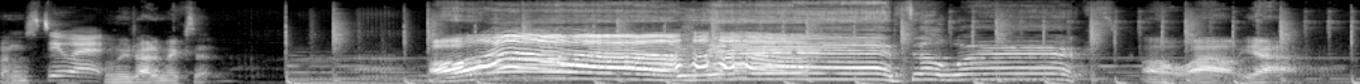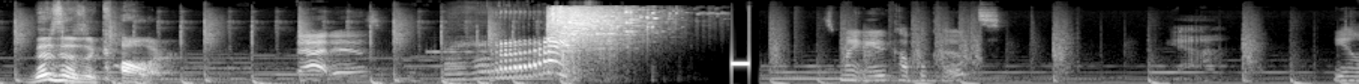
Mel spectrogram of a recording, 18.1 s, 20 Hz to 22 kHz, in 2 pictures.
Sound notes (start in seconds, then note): 12.7 glass shattering; 14.0 beep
